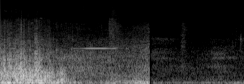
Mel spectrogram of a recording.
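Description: Wind and road noise from a moving car, loud at first and dropping about half a second in. A short single high beep follows about a second in, and then the sound cuts off suddenly.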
